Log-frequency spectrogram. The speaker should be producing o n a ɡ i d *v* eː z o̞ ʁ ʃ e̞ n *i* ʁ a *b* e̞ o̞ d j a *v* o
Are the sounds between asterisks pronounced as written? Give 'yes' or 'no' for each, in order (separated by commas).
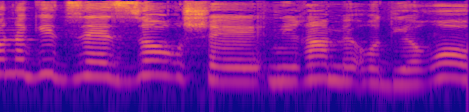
no, yes, no, no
